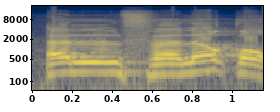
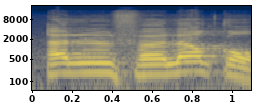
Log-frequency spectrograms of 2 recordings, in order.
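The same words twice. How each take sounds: No difference in how they are said.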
